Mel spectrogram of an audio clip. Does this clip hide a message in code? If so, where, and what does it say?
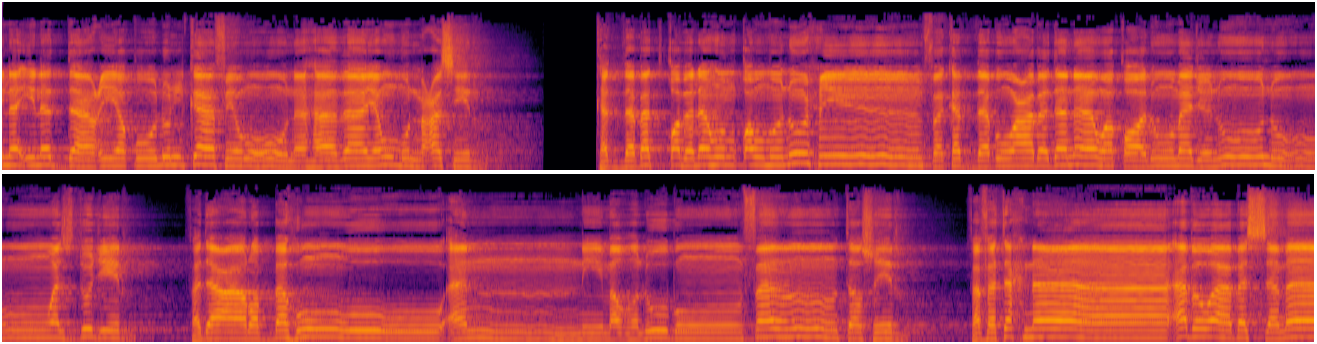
No.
